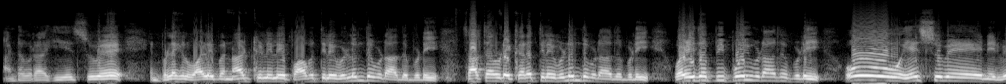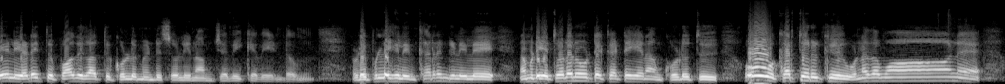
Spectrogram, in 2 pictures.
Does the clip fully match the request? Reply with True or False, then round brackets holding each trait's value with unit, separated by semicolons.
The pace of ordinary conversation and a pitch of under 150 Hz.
True (115 wpm; 140 Hz)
